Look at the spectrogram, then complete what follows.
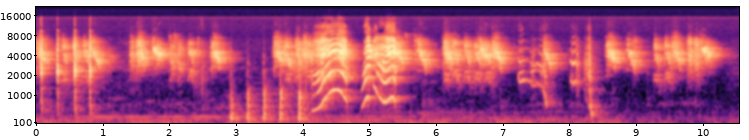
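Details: Home-kept parrot that talks, saying "mummy papa"; clicks and chirps, then a loud stretch of wavering, harmonic voice-like syllables in the middle, followed by more high, hissy chirps.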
